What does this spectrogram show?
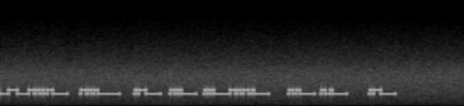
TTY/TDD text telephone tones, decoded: … A VERY NICE

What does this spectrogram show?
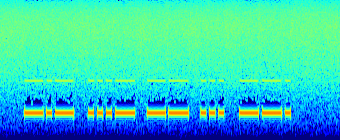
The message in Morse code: KVMSG

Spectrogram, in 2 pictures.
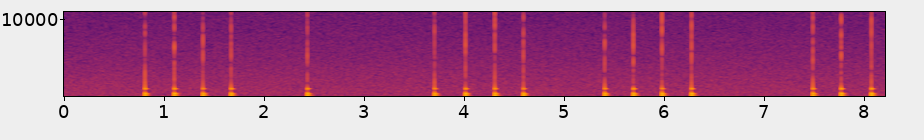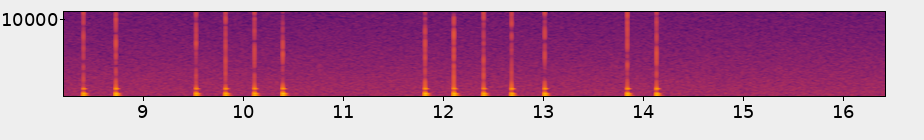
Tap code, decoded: QTYW

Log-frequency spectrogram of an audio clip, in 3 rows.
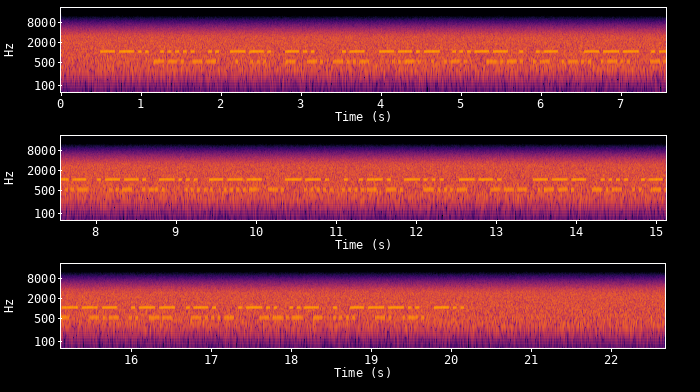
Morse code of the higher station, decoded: Z5IGD AQ3EA OWPBO GERBG OH1WR LUE8D

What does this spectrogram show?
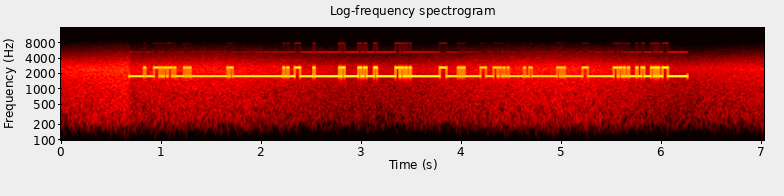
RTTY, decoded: YB9BIV 569 749 749

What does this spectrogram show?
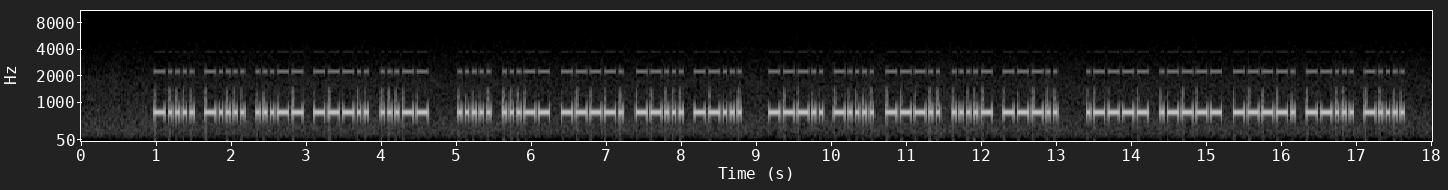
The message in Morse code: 66383 53977 86848 11976

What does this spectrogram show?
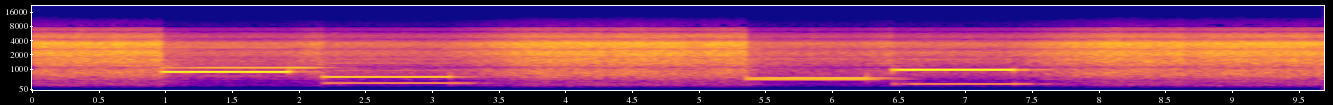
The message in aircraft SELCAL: LP-BH FG-AM

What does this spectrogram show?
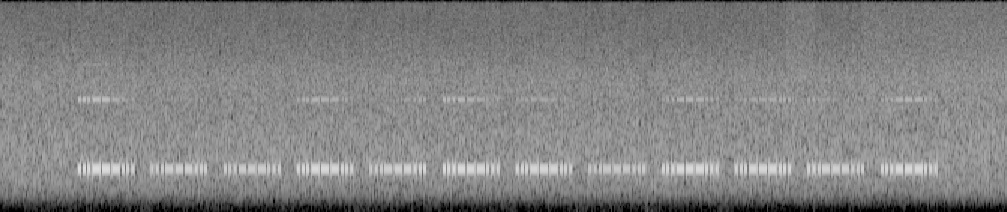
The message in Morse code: <SOS> <SOS> <SOS> <SOS> <SOS> <SOS> <SOS> <SOS> <SOS> <SOS> <SOS> <SOS>

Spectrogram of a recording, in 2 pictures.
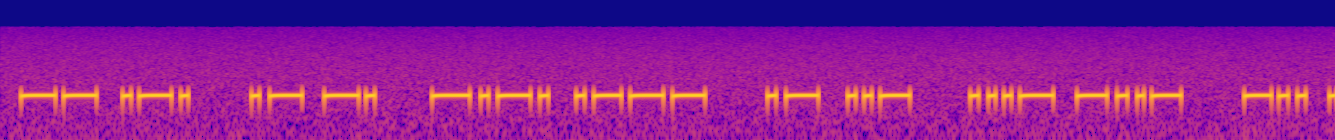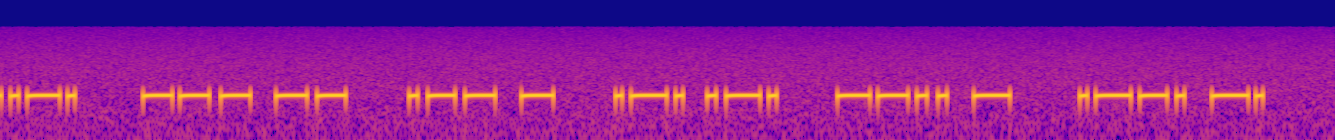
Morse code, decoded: MR AN CJ AU VX DF OM WT RR ZT PN

